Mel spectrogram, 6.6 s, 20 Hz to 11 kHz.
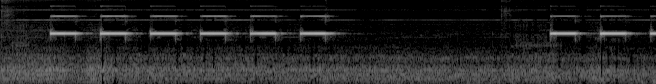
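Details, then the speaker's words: Ventilator alarm on the Leonardo high-fidelity patient simulator: intubated patient's compliance and resistance changed from 100% to 33% compliant, ventilator "starts to kick"; rapid repeating high-pitched alarm beeps, about two per second, pausing then resuming. "so here we're going to change compliance and resistance you'll hear the ventilator start to kick doesn't like it"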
